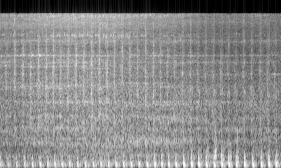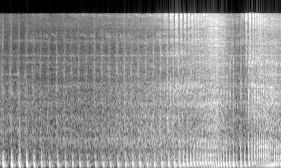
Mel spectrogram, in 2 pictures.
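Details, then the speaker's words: Freshly rebuilt Honda GL-type single-cylinder motorcycle engine: an even putt at idle, then a gentle rev with no clatter or misfire; very smooth, but not yet revved hard because the connecting rod is new. "Oke kalau untuk suaranya alus lah ya halus banget nah"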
